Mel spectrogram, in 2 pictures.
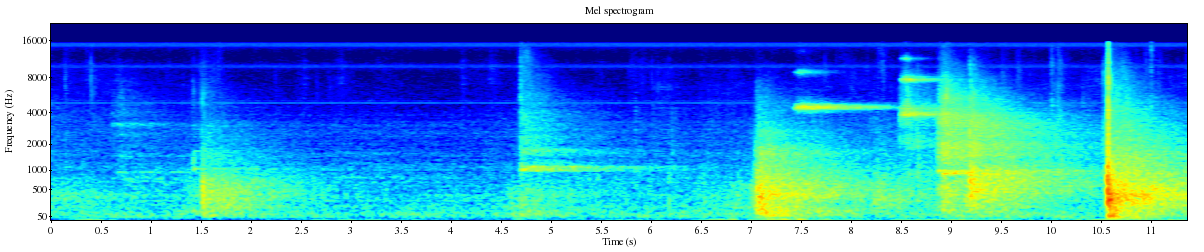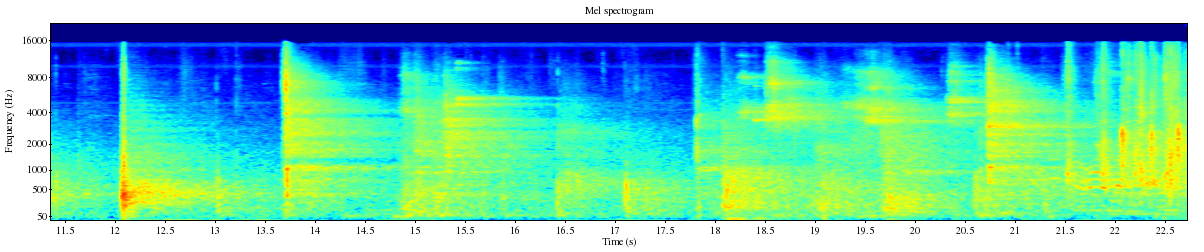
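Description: A real tennis rally: a hard cloth-covered ball struck by wooden rackets and rebounding off the court's walls, penthouse roof and floor, each knock echoing in the large hall. A few isolated knocks come first, then a quick run of strikes from about seven seconds in.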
